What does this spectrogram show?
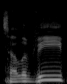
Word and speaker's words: Tel Aviv: In Hebrew, B is pronounced as V. For instance, Tel Aviv is written as Tel Abib in ancient Hebrew. See Ezekiel 3:15. But pronounced and now also written as Tel Aviv.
